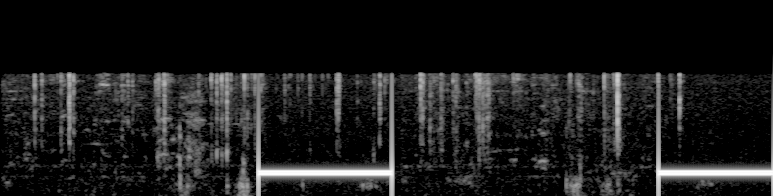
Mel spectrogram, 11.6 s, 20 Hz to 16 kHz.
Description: Ringback tone (North America), 440 + 480 Hz.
